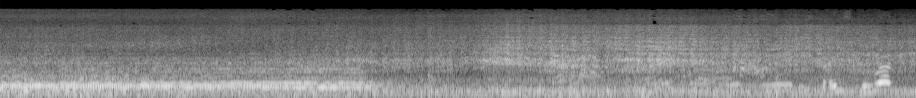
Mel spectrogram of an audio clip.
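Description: A steam train rumbles and clatters along the tracks, fading into the distance.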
